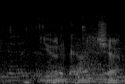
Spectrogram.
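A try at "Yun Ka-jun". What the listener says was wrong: Yun Gajun. Jun. J. With a J.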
